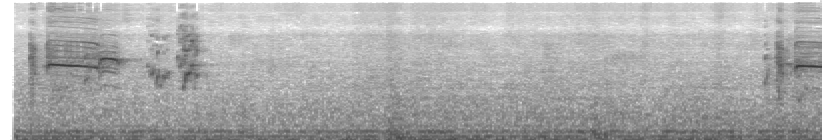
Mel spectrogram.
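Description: A budgerigar gives bright, high chirps and a thin whistled note, opening and closing a short pause.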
